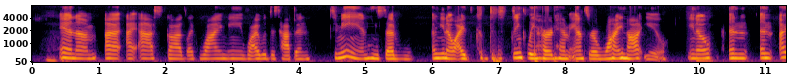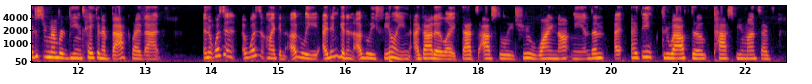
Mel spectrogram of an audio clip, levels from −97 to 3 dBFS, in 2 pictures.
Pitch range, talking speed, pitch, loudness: 200-235 Hz, 200 wpm, 215 Hz, -22 LUFS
